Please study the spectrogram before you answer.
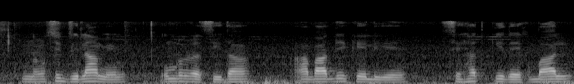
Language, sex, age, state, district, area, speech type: Urdu, male, 18-30, Maharashtra, Nashik, urban, spontaneous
